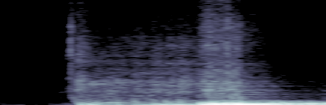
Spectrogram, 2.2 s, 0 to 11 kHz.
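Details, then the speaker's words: Ford Mustang GT 3V V8 (2005–2010) with an ON3 turbo kit: short crank, catches at once and settles into a strong, even idle; clean, healthy start, with heater vent clicking in the background. "See, fires right up. Sounds good."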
